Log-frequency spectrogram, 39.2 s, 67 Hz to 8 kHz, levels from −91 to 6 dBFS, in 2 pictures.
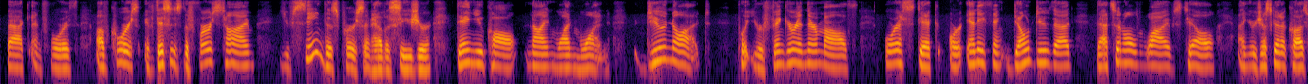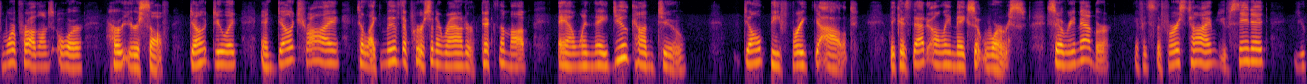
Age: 60-79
